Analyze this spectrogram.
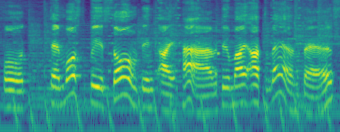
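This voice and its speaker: A man with a sing-song, rather high voice talks slowly while streaming a game over background game music. He muses and thinks aloud to himself in a relaxed gameplay commentary.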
